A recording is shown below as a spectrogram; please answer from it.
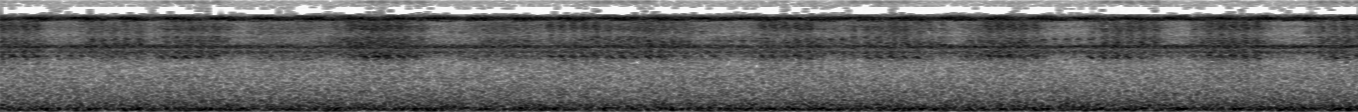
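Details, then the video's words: Night-time cricket chorus with steady, shrill trilling from many insects, rhythmically pulsing in volume throughout, and a constant low background hum beneath. "suara jangkrik malam"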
